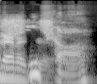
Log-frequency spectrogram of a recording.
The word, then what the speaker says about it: Xuxa: Well, remember Shusha? Do you remember Shusha in the 90s? No. XUXA. It was like this blonde, like Polish woman. Okay. It was Shusha, and it was XUXA.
